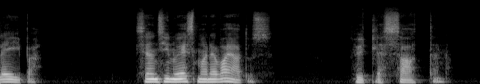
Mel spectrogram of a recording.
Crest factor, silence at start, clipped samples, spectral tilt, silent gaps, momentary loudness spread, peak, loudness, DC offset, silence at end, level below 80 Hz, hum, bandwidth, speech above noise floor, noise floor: 18 dB; 0 s; under 0.1%; -6 dB/octave; none; 20 LU; -4 dBFS; -20 LUFS; under 0.1%; 0.35 s; -60 dBFS; none; 13 kHz; 48 dB; -67 dBFS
